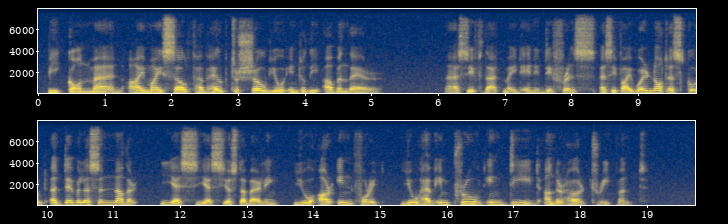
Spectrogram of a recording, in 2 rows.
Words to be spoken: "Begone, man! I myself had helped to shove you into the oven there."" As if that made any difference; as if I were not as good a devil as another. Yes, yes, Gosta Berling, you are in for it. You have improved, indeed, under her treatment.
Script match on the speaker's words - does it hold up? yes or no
no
